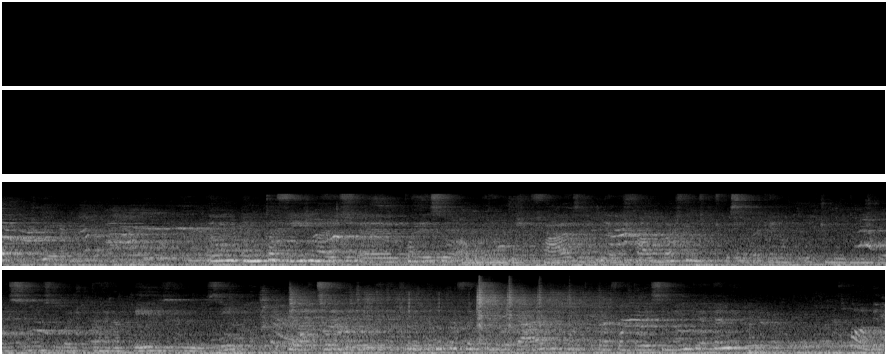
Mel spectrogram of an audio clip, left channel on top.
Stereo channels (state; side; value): silent; left; 59 dB below the other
